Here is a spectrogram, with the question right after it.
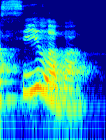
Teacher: Na palavra sílaba, a mais forte é o si. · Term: sílaba tônica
